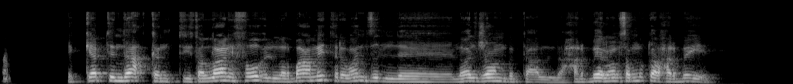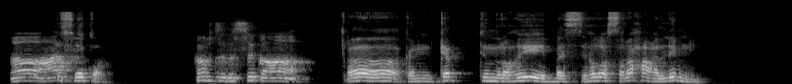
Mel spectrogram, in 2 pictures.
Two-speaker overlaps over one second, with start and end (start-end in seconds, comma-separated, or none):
none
